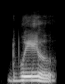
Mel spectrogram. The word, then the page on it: dwale: Indian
